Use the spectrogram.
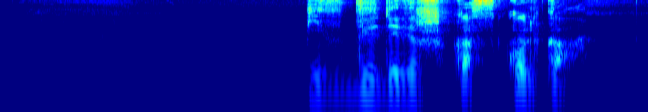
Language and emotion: Russian, angry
